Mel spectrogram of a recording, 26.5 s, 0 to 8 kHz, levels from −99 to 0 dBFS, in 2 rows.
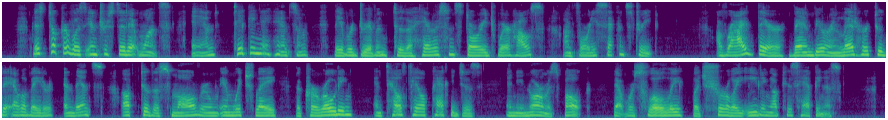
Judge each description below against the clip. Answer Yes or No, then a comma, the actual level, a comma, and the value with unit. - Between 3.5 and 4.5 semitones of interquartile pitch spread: Yes, average, 3.9 semitones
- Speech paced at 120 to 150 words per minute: Yes, slow, 135 wpm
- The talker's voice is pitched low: No, medium, 165 Hz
